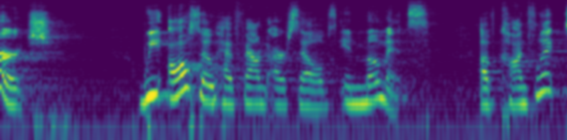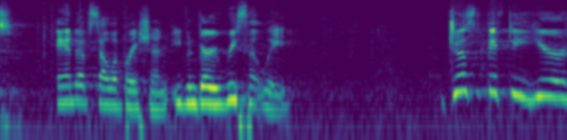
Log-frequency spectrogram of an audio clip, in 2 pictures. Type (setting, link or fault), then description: setting, large echoing room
